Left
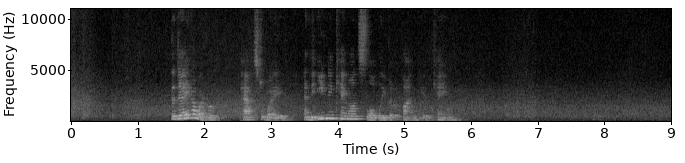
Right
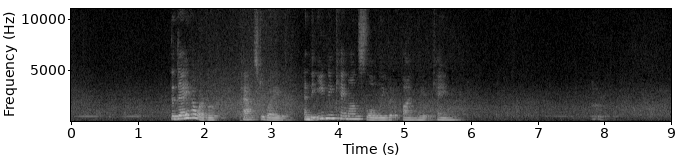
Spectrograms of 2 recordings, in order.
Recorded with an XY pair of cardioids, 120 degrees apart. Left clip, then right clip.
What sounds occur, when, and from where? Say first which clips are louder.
1.5 s a woman speaking: right 2 dB; 20° right, 0.9 m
